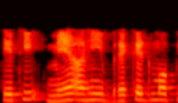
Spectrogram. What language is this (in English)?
Gujarati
